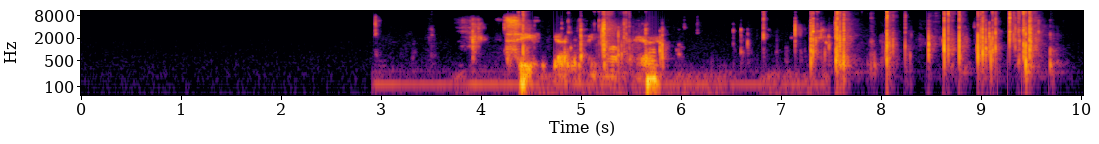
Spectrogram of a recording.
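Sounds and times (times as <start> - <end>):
plastic water bottle crackling: 4.4 - 9.8.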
